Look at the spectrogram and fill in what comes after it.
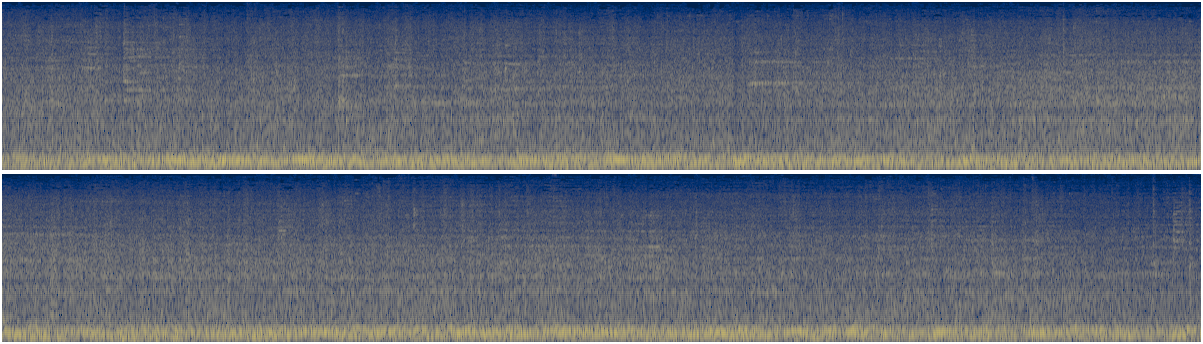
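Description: Freight wagons rolling past at speed: a steady rumble and clatter of steel wheels on the rails.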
